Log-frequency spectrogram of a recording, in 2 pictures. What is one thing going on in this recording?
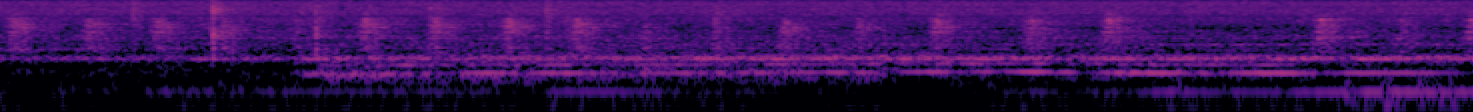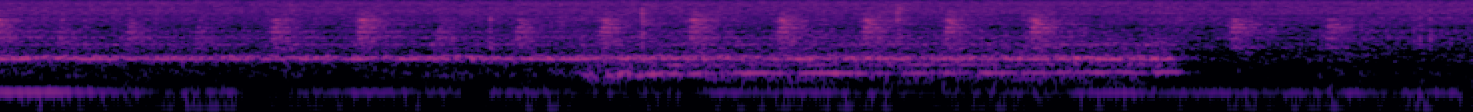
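Dark, droning menu music plays from a television's speaker.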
